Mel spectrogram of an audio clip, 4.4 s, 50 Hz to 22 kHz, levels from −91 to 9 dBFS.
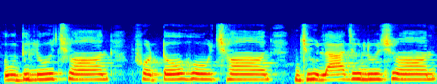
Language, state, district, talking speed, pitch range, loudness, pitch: Sambalpuri, Odisha, Sambalpur, 110 wpm, 215-225 Hz, -12 LUFS, 220 Hz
